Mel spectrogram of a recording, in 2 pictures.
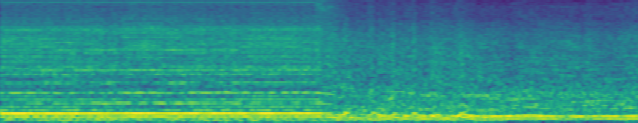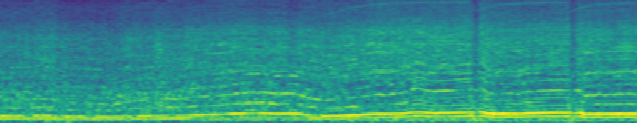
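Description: A racing car engine screams at high revs, drops in pitch as it brakes for a corner, then rises again as it accelerates.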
